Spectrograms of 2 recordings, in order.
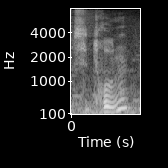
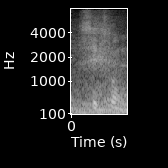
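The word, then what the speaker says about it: Citroën: This is the Citroen C5, or if you want to be precise, in French, Citroen. Citroen. Yeah, which is how you would pronounce it.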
